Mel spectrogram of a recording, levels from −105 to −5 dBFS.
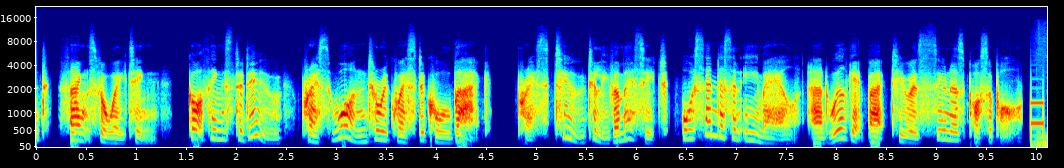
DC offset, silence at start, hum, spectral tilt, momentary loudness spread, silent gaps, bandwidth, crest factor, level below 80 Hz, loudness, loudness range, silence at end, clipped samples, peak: under 0.1%; 0.05 s; none; -2.5 dB/octave; 11 LU; 1.36-1.51 s, 4.55-4.59 s, 9.87-9.93 s; 8.4 kHz; 18 dB; -72 dBFS; -20 LUFS; 4 LU; 0 s; under 0.1%; -4 dBFS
